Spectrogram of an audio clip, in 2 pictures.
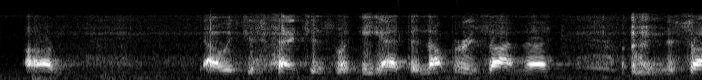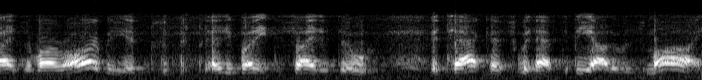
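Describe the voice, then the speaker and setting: A man with an American accent, long, frequent pauses, and noticeable background noise. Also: moderate pace. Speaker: war veteran. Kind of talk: interview answer. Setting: phone line. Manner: spontaneous, hesitant, lecturing.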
